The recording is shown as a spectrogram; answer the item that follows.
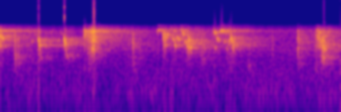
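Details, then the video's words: Budgerigar playing excitedly on top of a closet indoors; rapid bright chirps and warbling twitters in quick irregular bursts with a few sharp clicks. "grasparkiet doet zottekes op de kast"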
